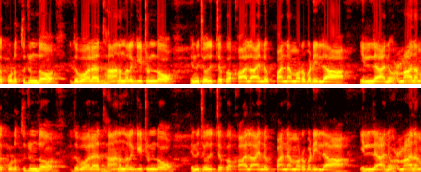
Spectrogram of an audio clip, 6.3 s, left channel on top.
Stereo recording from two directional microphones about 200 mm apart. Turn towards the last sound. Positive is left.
turn(degrees=20)  # may be behind; listen again after turning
